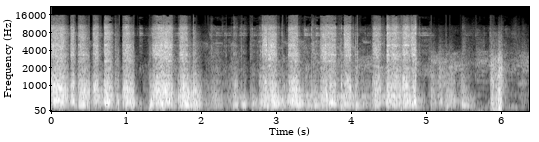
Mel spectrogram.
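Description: A small hand file rasping back and forth in a hole in a metal car boot lid, in quick uneven strokes. The filing stops about five seconds in, and a single knock follows just before the end.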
